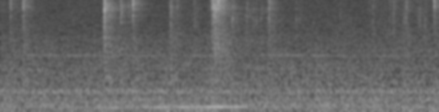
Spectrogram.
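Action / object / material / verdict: scrape / hard soap bar cut with a knife blade / soap / none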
